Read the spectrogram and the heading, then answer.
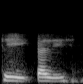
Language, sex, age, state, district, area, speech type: Punjabi, female, 45-60, Punjab, Bathinda, rural, conversation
